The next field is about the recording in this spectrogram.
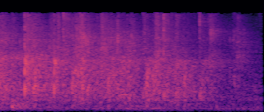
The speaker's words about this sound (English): You should be clapping. You're in because of Jesus.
